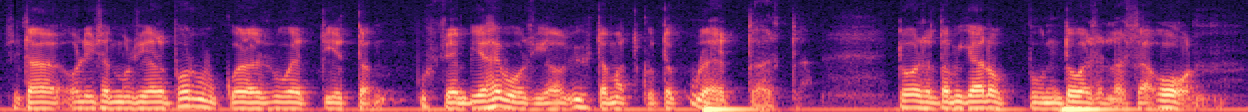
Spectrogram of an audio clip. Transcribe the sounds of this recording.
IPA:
sitæ oli semːosiɑ porukoˑeher ruʋetːiːʔ ʔetːæ usːeːmpiɑ heʋosiɑ o ʔyhtæ mɑtkˑoː etːæ kuletˑɑːʔ ʔetːæ toˑeseltɑ mikæ lopːuː nin toˑeselːɑ sitæ sitæ on

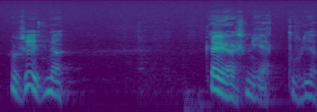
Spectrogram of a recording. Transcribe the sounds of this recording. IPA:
no siːt ne keihæsmiæ̝het tul jɑ

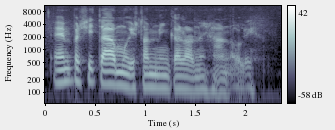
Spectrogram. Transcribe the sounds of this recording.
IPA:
empæ sitæ muistɑm miŋkælɑˑeneh heæn oli

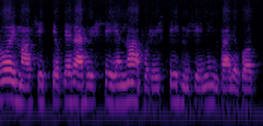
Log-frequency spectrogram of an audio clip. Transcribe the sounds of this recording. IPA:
ʋoimɑˑl siˑt jo keræhyĭs siːhen nŏɑˑpurist ihmisiː niːm pɑljo ko

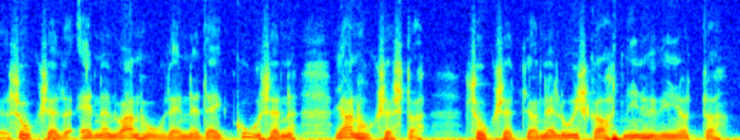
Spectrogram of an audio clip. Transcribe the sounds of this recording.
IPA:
sukset enːen ʋɑnhuːd̥eːn ne tek kuːsen jɑnhuksestɑ sukset jɑ ne luiskɑht nin hyʋin jotːɑ

